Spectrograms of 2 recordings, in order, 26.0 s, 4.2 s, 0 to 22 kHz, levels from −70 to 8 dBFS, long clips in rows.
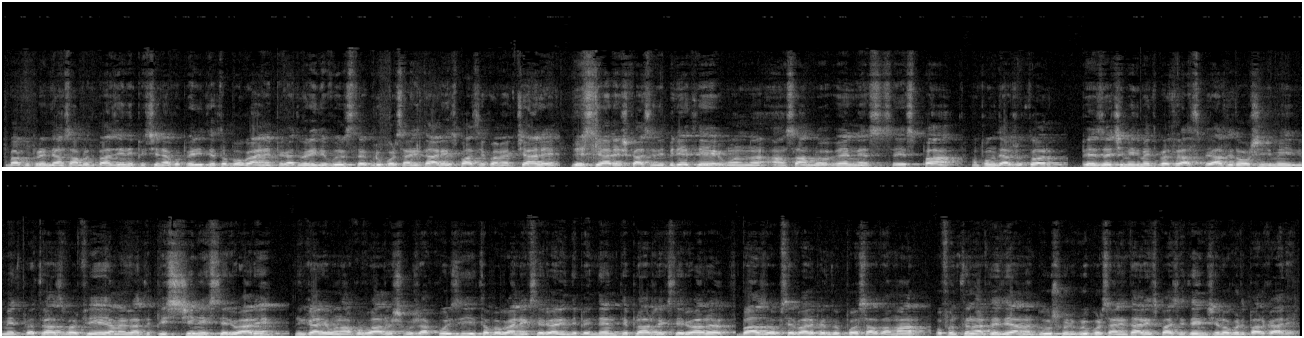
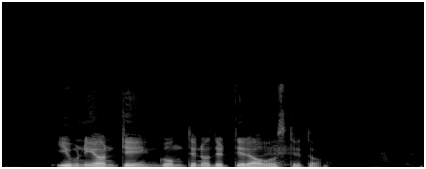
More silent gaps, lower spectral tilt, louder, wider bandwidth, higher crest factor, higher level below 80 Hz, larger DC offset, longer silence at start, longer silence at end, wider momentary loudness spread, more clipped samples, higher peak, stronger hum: neither; second, -5.5 dB/octave vs -7.5 dB/octave; first, -11 LUFS vs -23 LUFS; first, 16 kHz vs 11.5 kHz; second, 10 dB vs 16 dB; about the same, -62 dBFS vs -58 dBFS; neither; second, 0.05 s vs 0.55 s; second, 0 s vs 0.95 s; second, 4 LU vs 12 LU; neither; first, 0 dBFS vs -8 dBFS; neither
